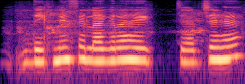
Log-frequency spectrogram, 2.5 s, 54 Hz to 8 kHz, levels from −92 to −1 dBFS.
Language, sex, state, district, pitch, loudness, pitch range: Hindi, female, Chhattisgarh, Raipur, 230 Hz, -14 LUFS, 215-240 Hz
